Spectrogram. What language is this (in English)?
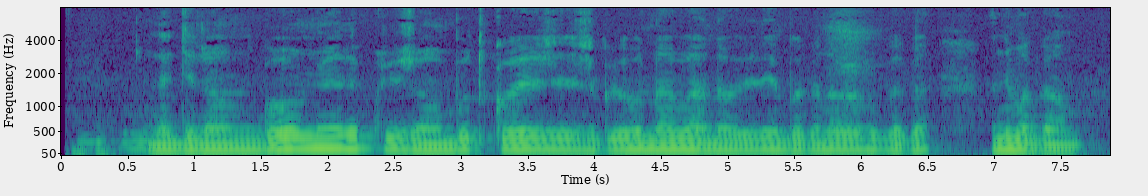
Kinyarwanda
